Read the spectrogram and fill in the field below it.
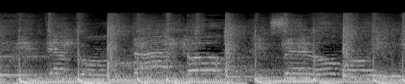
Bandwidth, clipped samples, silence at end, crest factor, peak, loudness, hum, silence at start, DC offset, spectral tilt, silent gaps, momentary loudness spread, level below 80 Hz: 12 kHz; under 0.1%; 0 s; 12 dB; -4 dBFS; -18 LUFS; none; 0 s; under 0.1%; -6 dB/octave; none; 3 LU; -22 dBFS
